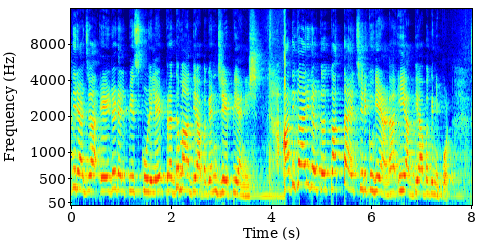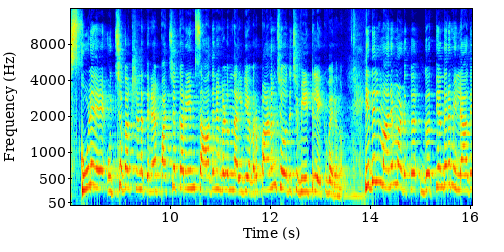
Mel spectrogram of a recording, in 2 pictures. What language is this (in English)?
Norwegian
